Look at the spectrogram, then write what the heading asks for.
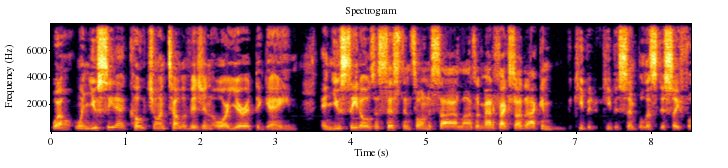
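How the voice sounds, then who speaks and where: A man with a New Jersey accent talks at a very fast pace with hardly any pauses, his pitch fairly low. The recording is very clean, with a silent background. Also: ordinary pitch variation. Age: 60s. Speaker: education speaker and former principal. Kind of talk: podcast interview. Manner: direct; animated.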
